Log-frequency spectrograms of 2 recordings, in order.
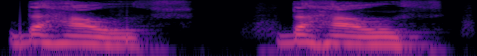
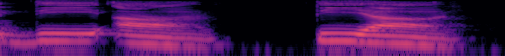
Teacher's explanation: इसमें H silent की मुद्रा में है, मतलब यहाँ पर एच को हम बोलेंगे नहीं। जब एच को नहीं बोलेंगे तो हम ओ से इस वर्ड को स्टार्ट करेंगे और इस कंडीशन में ये हमारा वोवल हो जाएगा, तो हम इसे बोलेंगे दी आर।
